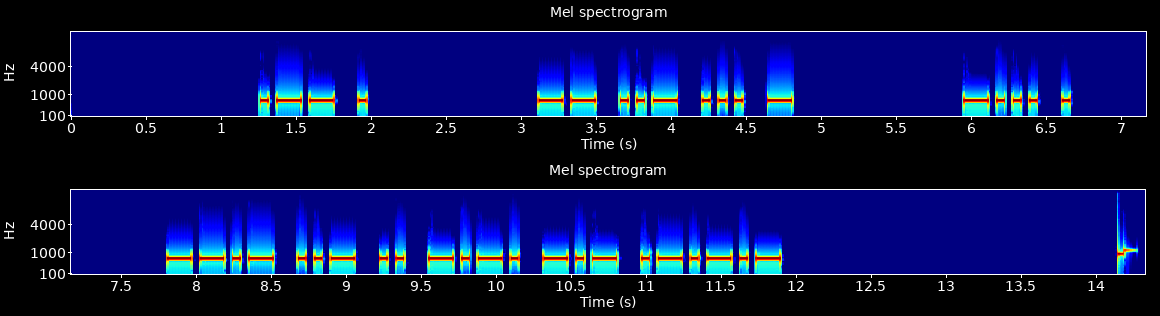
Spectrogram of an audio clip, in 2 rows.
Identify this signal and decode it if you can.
Morse code, heard as a keyed tone, about 22 wpm, 700 Hz. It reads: WE MUST BE QUICK.
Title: 3x Word-Spacing - Sentences from Top 500 Words - 22wpm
